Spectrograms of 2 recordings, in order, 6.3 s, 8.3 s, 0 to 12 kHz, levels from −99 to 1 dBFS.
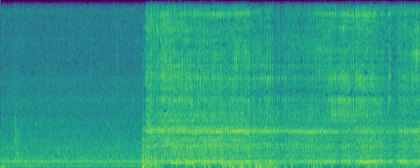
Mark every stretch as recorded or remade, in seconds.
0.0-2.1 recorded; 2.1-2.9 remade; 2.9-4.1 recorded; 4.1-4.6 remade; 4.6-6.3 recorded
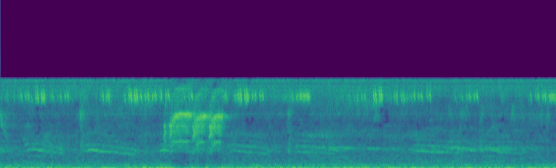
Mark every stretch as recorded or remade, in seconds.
0.0-8.3 remade

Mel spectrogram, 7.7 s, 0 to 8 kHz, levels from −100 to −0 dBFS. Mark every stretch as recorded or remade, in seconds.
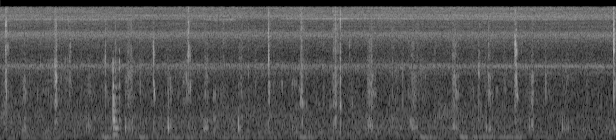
0.0-7.7 recorded

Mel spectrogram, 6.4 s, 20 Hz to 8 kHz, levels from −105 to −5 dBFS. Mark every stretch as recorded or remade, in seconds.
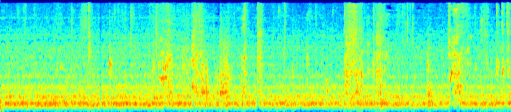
0.0-6.4 recorded

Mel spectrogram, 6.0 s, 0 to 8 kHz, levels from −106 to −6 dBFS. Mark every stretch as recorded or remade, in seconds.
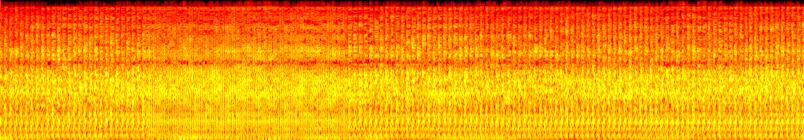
0.0-1.1 recorded; 1.1-2.6 remade; 2.6-6.0 recorded

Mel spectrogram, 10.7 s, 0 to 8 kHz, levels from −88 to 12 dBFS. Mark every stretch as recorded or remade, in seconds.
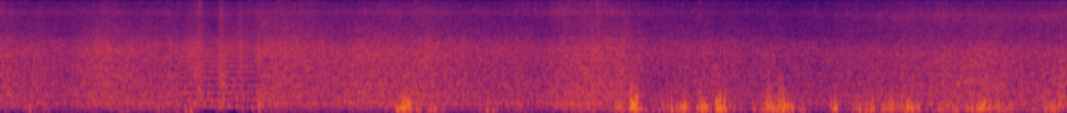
0.0-1.8 recorded; 1.8-2.6 remade; 2.6-10.7 recorded

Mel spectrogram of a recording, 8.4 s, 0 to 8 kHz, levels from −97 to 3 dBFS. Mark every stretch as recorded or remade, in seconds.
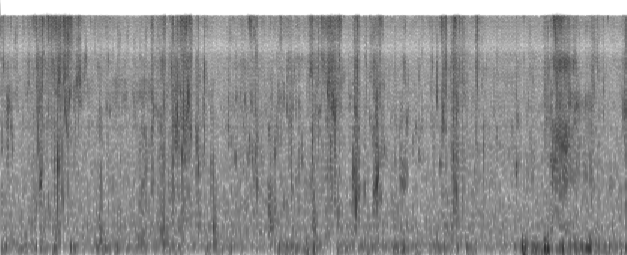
0.0-8.4 remade

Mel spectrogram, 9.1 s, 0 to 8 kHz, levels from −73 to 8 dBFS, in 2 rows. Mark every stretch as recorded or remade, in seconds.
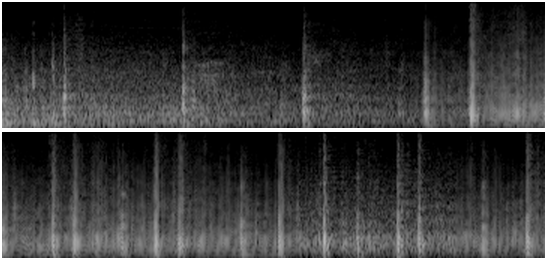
0.0-3.4 recorded; 3.4-7.0 remade; 7.0-8.3 recorded; 8.3-9.1 remade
